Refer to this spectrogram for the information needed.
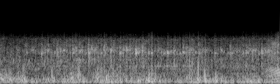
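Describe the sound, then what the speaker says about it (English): A 1984 Mercedes-Benz 300D turbo diesel engine runs steadily close by, a rough, gravelly rumble holding a fairly even level for under three seconds; no clear rise of turbo whine and no speech. "Let's get turbocharger spooling up."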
